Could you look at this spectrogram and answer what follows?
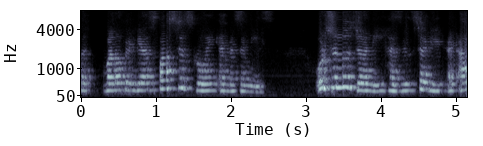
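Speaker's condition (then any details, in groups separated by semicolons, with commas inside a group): No condition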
